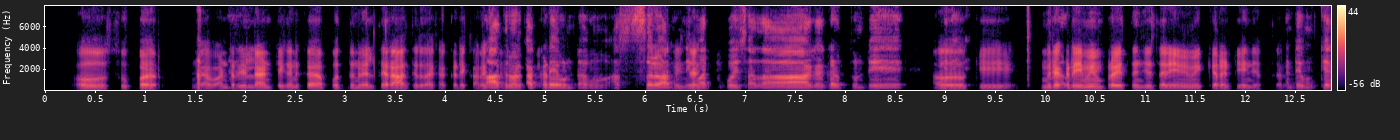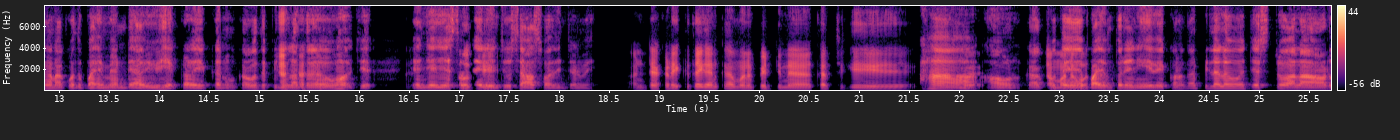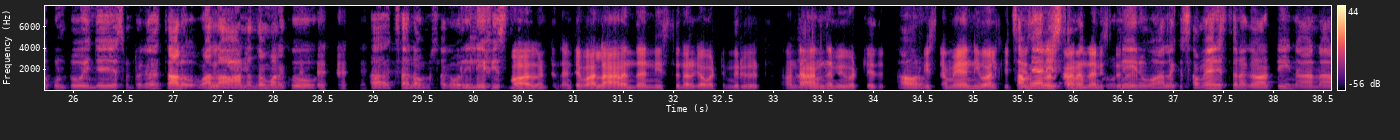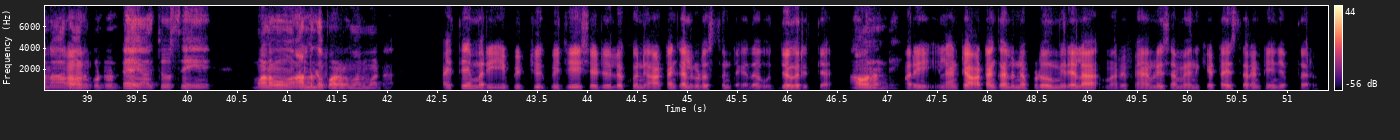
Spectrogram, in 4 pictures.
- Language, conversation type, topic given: Telugu, podcast, కుటుంబంతో గడిపే సమయం కోసం మీరు ఏ విధంగా సమయ పట్టిక రూపొందించుకున్నారు?
- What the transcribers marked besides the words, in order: in English: "సూపర్"; chuckle; other background noise; lip smack; chuckle; in English: "ఎంజాయ్"; in English: "ఎంజాయ్"; chuckle; tapping; in English: "అండ్"; in English: "బిజీ షెడ్యూల్లో"; in English: "ఫ్యామిలీ"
